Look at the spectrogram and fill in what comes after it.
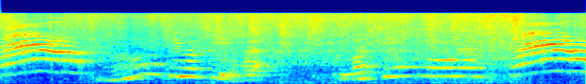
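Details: Domestic cat crying in protest while being washed in the shower; loud, drawn-out wailing meows that rise and fall, several in quick succession, over rushing water from the shower.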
